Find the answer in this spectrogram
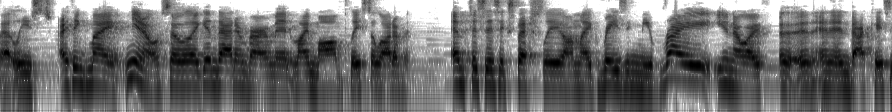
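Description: A young woman from Hong Kong, a guest telling her story in a casual interview, rambling with many fillers and restarts. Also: sits low. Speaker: interview guest, video producer.

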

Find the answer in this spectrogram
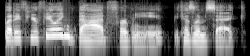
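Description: A woman's voice: mid-range voice, big pitch swings, moderate pace, dry recording, clean studio sound. A woman co-hosting a podcast in casual chat, sounding nasal and congested from being sick. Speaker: podcast co-host.

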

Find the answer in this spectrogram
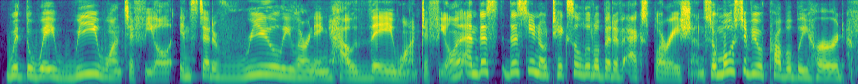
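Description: Canadian woman, mid-pitched, upbeat guest expert, close dry mic, laughs easily. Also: brisk, few pauses, no echo. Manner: lively, talkative, laughs easily. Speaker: guest sexologist. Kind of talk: podcast interview, explaining.

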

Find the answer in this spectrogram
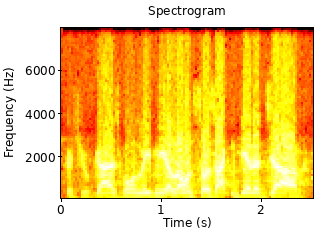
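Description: A man's voice: fairly high pitch, steady tone, quick pace, fairly bright tone, close to an everyday voice, rough recording. A man playing a surly, whining, defensive ex-convict in a 1950s western radio drama. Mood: resentful. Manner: whining, slangy, defiant. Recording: old 1950s radio recording.

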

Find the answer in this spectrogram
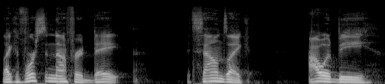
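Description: A man's voice: medium pitch, moderate pace, a little mellow, dry recording, clean studio sound. A man co-hosting a podcast, asking questions in a searching, stammering way with many restarts. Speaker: podcast co-host. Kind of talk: conversational interviewing.

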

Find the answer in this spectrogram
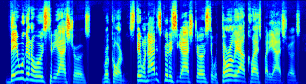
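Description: A man's voice: sits high, sharp tone, no room sound, low-quality recording. A man hosting a sports call-in show. He talks emphatically and repeats points for stress. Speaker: sports radio host.

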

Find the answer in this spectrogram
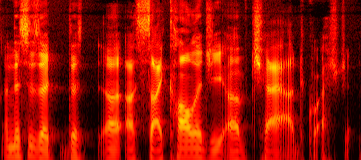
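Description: A man's voice: on the low side, steady tone, moderate pace, creaky, no echo, studio quality. An American man co-hosting a podcast, talking casually and rewording his thoughts as he goes. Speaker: podcast co-host.

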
